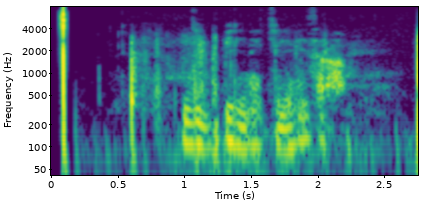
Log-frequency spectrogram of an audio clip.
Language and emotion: Russian, angry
